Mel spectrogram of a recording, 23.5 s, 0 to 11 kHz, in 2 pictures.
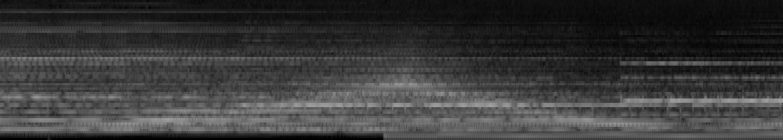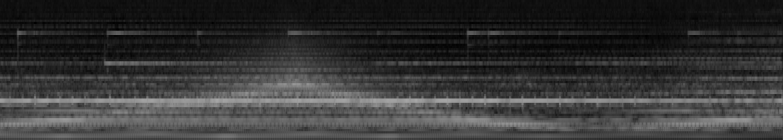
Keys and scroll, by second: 1.2 c, 1.9 Escape, 3.2 F4, 3.9 Escape, 7.7 space, 10.5 Escape, 15.9 ctrl+g, 17.1 ctrl+g, 17.7 c, 18.4 Escape, 20.3 F3, 20.8 F2.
